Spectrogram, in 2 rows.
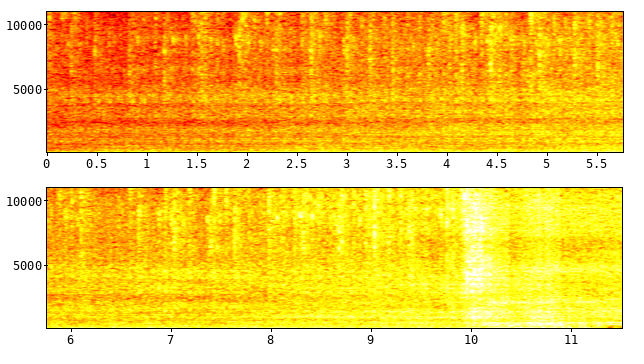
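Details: Freshly rebuilt Triumph Spitfire/MG Midget 1500: shaved head, flat pistons, 270 cam, enlarged intake valves, double timing chain, 190 psi compression. Deep, smooth, even idle, no knocks or ticks, then a clean rev rise. Normal running.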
